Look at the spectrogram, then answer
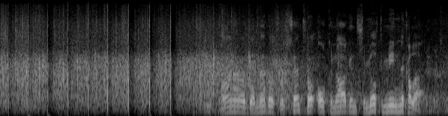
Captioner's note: applause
